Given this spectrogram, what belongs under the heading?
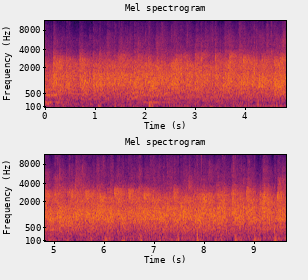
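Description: A church congregation claps together in a sustained, even roar of applause that holds at full strength throughout, many hands close and far blending into one continuous sound, with only faint murmurs beneath.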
